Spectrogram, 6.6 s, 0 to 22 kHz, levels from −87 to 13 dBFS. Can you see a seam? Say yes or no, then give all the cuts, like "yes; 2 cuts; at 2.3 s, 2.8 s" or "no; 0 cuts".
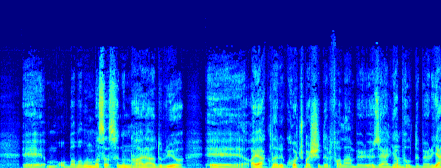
no; 0 cuts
